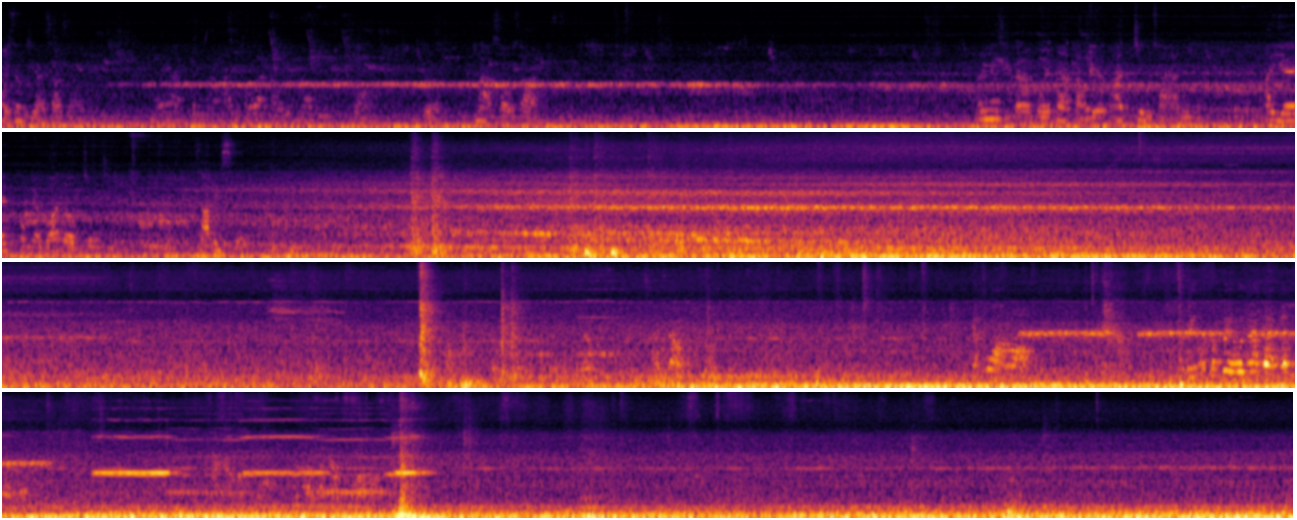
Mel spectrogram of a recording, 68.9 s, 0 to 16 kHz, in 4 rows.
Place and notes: Fuxinggang Station, Taipei - Wait for the first train
MRT station platforms, Wait for the first train, Sony PCM D50 + Soundman OKM II
18 April 2013, ~06:00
